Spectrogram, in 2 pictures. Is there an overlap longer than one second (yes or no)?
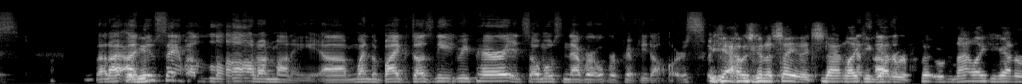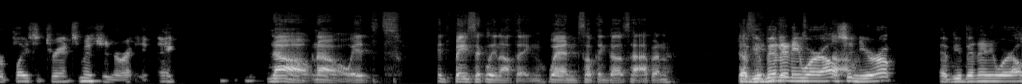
yes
